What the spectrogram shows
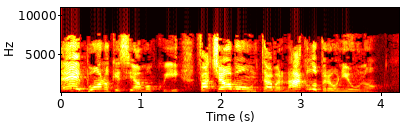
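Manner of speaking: high, loud, impulsive eager blurting. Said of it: "Dice quello che viene in mente".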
